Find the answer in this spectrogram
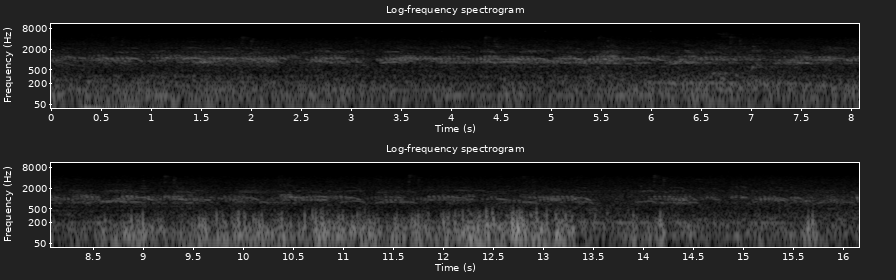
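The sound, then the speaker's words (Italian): A large flock of birds calls in flight: many overlapping honking cries blend into a continuous, fairly faint chorus over a low rumble that swells in the later part. “È uno stormo, tra l'altro, molto nutrito. Avete potuto ascoltare i loro versi.”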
